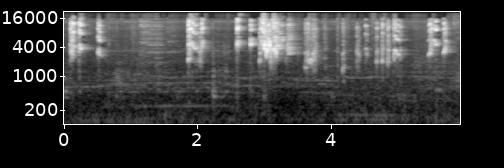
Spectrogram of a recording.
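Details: Lovebirds in the morning, with loud, piercing chirps in irregular bursts and a harsh, rapid squawky flurry near the middle, separated by short silences.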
